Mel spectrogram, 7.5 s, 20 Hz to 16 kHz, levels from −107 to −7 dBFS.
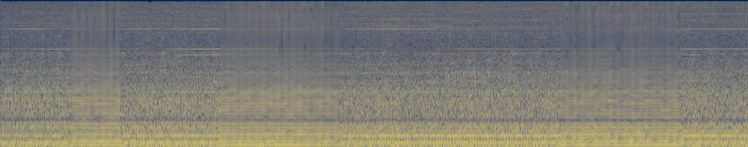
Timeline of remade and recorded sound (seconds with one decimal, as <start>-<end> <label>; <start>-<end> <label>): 0.0-0.7 recorded; 0.7-1.2 remade; 1.2-2.2 recorded; 2.2-3.4 remade; 3.4-5.6 recorded; 5.6-6.8 remade; 6.8-7.5 recorded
